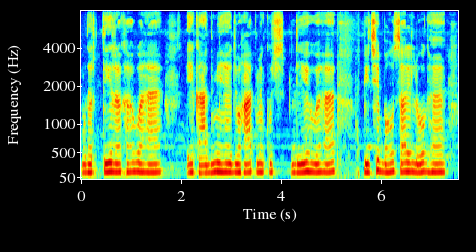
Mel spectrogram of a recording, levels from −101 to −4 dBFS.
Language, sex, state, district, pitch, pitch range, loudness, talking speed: Hindi, male, Jharkhand, Palamu, 155 Hz, 145-155 Hz, -17 LUFS, 160 wpm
